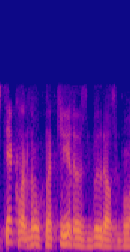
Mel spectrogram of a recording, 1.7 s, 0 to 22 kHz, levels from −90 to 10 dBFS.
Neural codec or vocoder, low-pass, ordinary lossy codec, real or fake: codec, 16 kHz in and 24 kHz out, 0.6 kbps, FireRedTTS-2 codec; 5.4 kHz; Opus, 24 kbps; fake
